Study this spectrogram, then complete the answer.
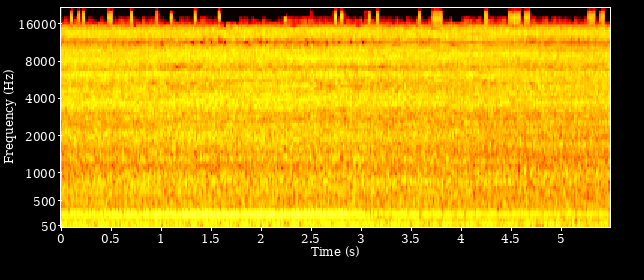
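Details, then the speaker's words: Car engine at idle with one fuel injector disconnected during a cylinder power balance test: idle turns lumpy with an uneven low thump about three times a second as that cylinder drops out; single-cylinder misfire. "See, now it's running the bumper. I mean, that cylinder won't work."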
